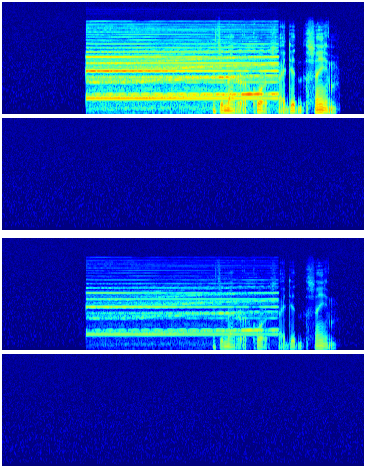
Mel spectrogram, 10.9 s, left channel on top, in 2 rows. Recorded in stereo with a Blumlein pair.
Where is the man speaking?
55° left.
